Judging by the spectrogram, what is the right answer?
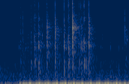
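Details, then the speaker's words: Rapid irregular clicking and rattling as an inhaler spacer chamber with face mask, used for a toddler with asthma, is shaken with the medication inserted, its valve flapping; ordinary device noise. "Sometimes it makes a lot of noise because this thing like flaps around as we do that."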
